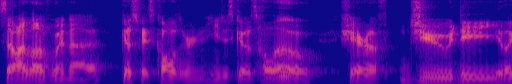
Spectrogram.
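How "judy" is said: strong stress on the word Judy. Retelling the killer's phone call in Scream Four: stress on JUDY. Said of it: "he emphasizes Judy".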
